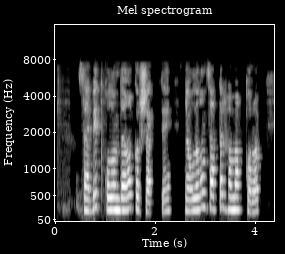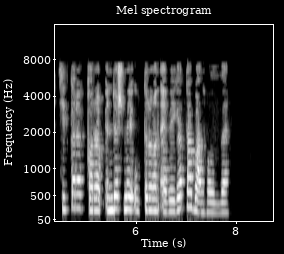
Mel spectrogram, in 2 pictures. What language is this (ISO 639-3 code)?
bak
